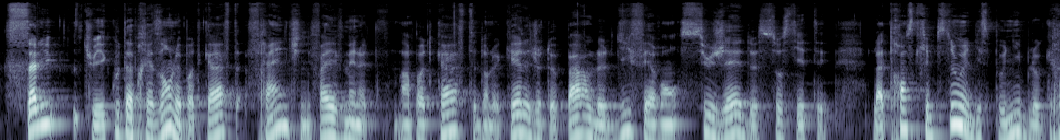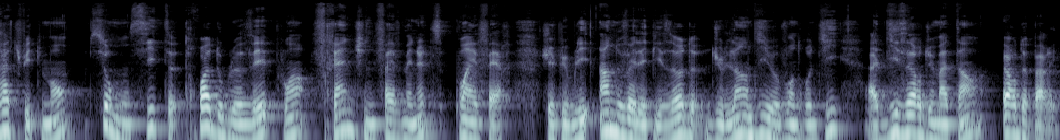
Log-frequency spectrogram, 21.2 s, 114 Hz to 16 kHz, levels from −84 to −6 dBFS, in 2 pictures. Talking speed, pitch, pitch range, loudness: 135 wpm, 120 Hz, 100-145 Hz, -26 LUFS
